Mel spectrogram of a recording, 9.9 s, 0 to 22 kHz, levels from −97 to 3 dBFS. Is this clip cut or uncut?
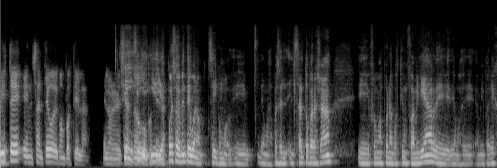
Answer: uncut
